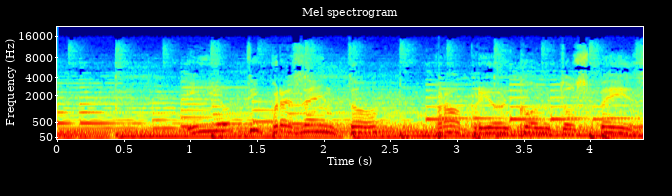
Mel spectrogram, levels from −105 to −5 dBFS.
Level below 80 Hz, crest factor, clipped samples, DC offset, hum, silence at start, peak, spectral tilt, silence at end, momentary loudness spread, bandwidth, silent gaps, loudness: -22 dBFS; 14 dB; under 0.1%; under 0.1%; none; 0 s; -2 dBFS; -9 dB/octave; 0 s; 5 LU; 12 kHz; none; -17 LUFS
